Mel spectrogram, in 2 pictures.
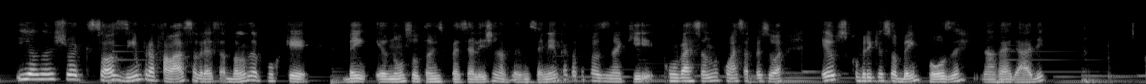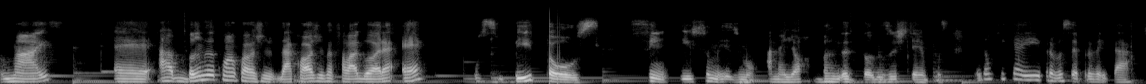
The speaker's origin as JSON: {"language": "Portuguese", "country": "Brazil", "said": "a gente é do Brasil"}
